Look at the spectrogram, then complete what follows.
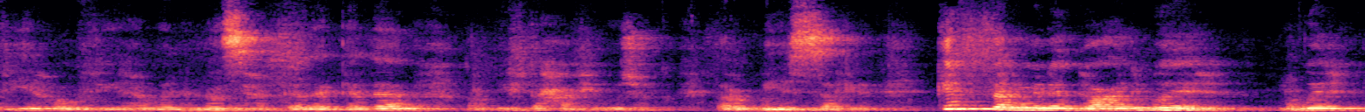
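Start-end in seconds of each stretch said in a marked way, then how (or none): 2.3-4.4 whispered blessing. Retold or imitated.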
